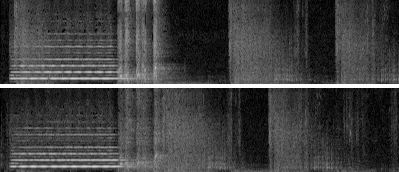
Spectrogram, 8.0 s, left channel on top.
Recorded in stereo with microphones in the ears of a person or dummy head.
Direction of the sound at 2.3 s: 65° left (ahead or behind).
